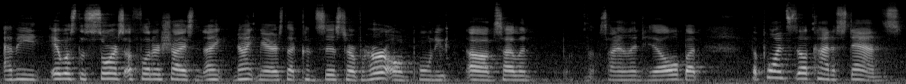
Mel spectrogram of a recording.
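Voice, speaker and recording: A woman's voice: medium pitch, steady tone, normal speed, fairly bright tone, slight background noise. A woman streamer reading fan fiction aloud to her chat, chatty and tripping over words now and then.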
